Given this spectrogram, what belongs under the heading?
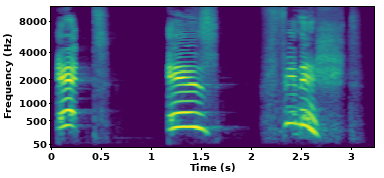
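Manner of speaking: slow, spaced out words, each one set apart; hushed weighty finality; solemn last words. Acted. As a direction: let each word land alone. Jesus' last words on cross.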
